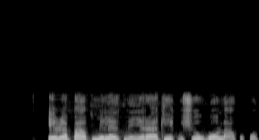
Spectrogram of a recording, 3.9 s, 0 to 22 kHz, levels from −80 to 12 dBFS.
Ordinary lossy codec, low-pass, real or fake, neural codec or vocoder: none; 7.2 kHz; real; none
